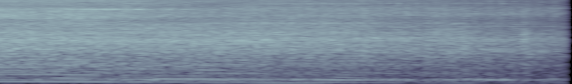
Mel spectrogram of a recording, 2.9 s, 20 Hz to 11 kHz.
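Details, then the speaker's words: Kawasaki KZ1000 Police motorcycle: idle hangs high after start and blips, with a raised drone that drifts down slowly; the owner is unsure why, and says it wanders like a large vacuum leak and also misfires. "when you first start it up it ramps up I'm not really sure why"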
